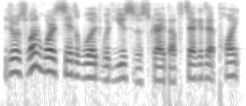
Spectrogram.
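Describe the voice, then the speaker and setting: A man's voice: fairly high pitch, expressive, quick pace, sharp tone, clear, resonant tone, no room sound. A man reading a story aloud as scripted narration. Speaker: story reader. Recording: dull, muffled, very dry.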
